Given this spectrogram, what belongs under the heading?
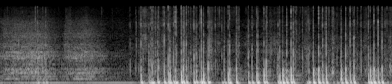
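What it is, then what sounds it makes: Cardboard box. After a brief low steady hum, fingertips tap rapidly and hard on a small hollow cardboard box wrapped with blue tape. The quick, slightly uneven taps sound as dull, deep thumps with short, dry decays.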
